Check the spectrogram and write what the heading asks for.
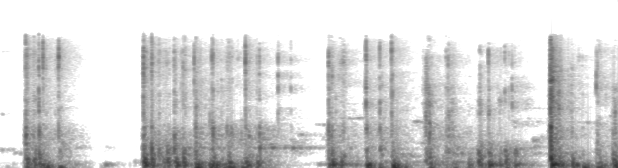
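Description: Typing on a computer keyboard: quick runs of keystrokes in several bursts, broken by short pauses.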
